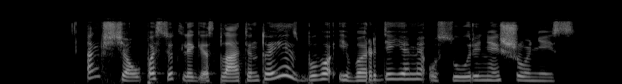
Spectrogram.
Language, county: Lithuanian, Panevėžys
